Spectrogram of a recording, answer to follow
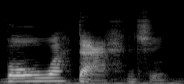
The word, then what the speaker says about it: boa tarde: Boach bachi.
